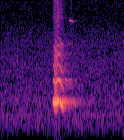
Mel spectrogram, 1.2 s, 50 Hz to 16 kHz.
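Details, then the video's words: Shiba Inu puppy Nanako, aged 14-15 weeks, gives a single brief falling whine indoors while "talking" to her owners, a behaviour linked to wanting breakfast or dinner. "A Conversation with Nanako"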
